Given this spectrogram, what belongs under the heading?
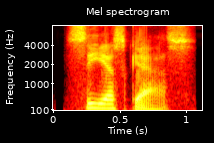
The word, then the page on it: CS gas: American English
